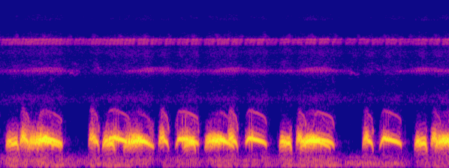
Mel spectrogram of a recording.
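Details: Rapid run of low coos from a wild-caught spotted dove: short, bouncing notes interspersed with longer rolling ones, delivered almost without pause, with a faint constant high-pitched tone behind.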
